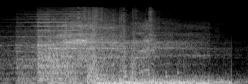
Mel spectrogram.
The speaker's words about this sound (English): The upper attic door slams shut behind her.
